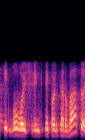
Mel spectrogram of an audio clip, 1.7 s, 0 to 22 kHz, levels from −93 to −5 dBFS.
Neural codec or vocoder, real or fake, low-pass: codec, 24 kHz, 0.9 kbps, DualCodec; fake; 3.6 kHz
